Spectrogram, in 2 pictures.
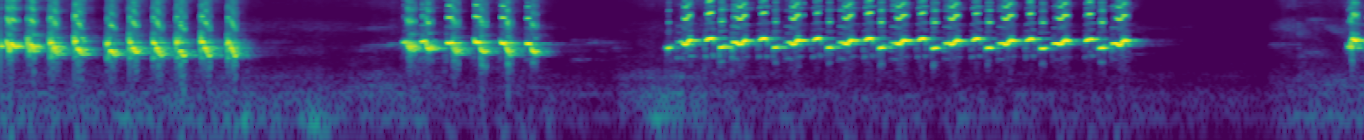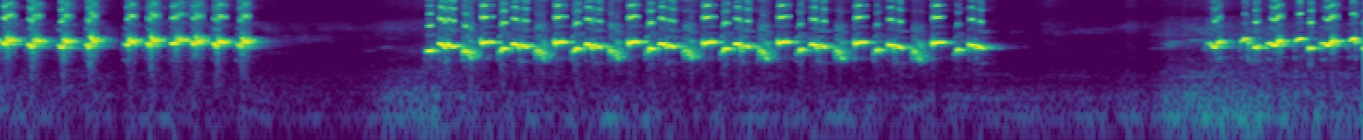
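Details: Sooty-headed bulbul song used as a lure to prompt other bulbuls to sing: bursts of rapid bubbling, warbled notes repeated in quick runs, separated by short silences, with a faint low hum underneath.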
